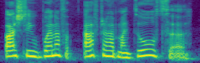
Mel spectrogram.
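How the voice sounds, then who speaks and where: A woman in her forties, a podcast guest, talking in a reflective, halting way with many pauses and restarts. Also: a little high, no room sound. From England. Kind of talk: casual interview.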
